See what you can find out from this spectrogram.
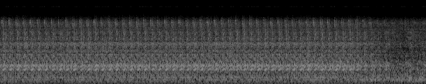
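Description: Quick, even firing at about 214 a minute with a light mechanical clatter and no knocks or misses: a healthy engine running.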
